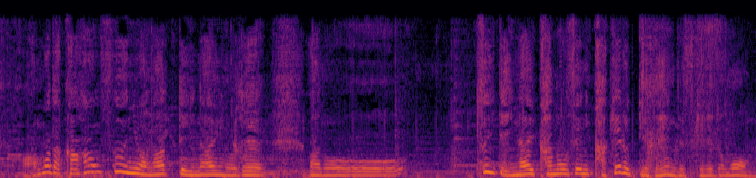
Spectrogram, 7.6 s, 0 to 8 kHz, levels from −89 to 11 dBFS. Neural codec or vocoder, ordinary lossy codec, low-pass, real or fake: vocoder, 22.05 kHz, 80 mel bands, Vocos; none; 7.2 kHz; fake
